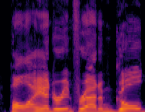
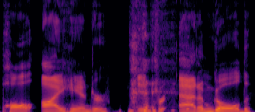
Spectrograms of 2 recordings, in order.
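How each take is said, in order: First: The phrase is spoken quickly, words running together. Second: The phrase is spoken slowly, each word clearly enunciated. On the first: The speaker calls it wrong. "I say that fast a little bit" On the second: The speaker calls it right. "I could slow my pacing down a little"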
